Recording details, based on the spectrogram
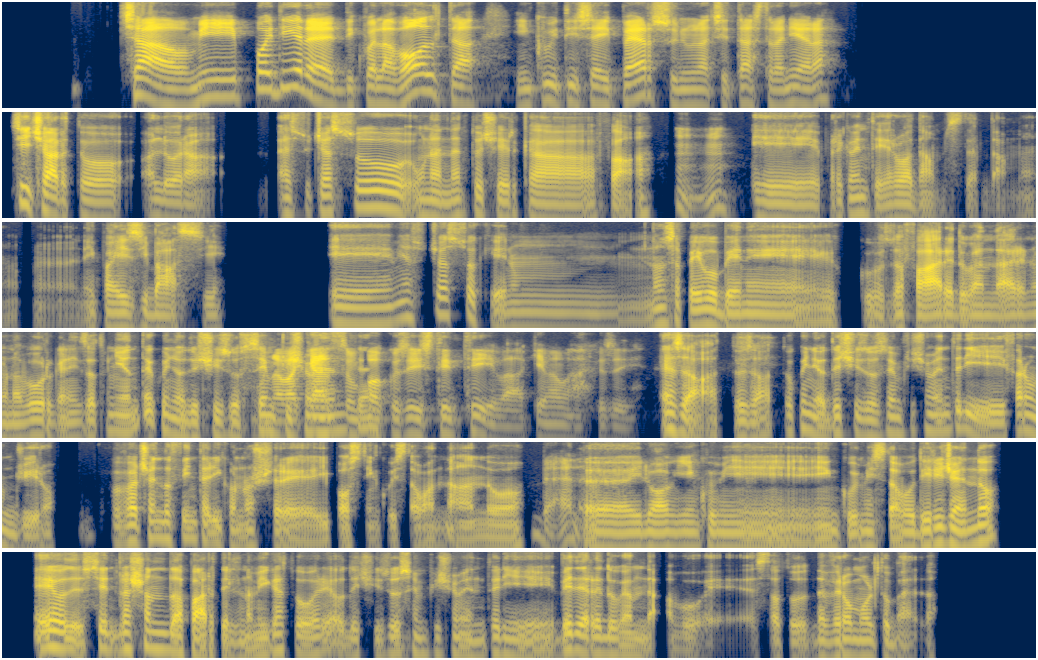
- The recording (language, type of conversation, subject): Italian, podcast, Ti è mai capitato di perderti in una città straniera?
- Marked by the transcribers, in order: stressed: "semplicemente"; chuckle; "facendo" said as "vacendo"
